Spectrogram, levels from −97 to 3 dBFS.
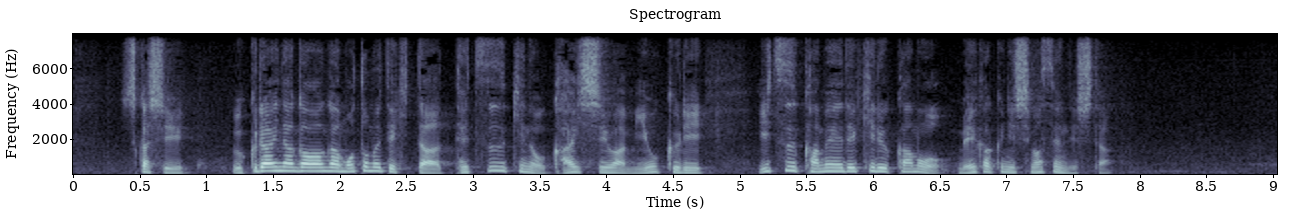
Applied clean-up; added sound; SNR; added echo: none; none; none; none.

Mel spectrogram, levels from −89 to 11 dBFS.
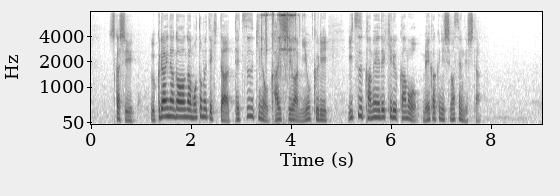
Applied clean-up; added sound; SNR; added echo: none; Keys jangling; 2 dB; none.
